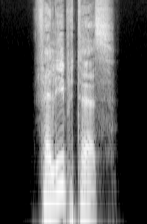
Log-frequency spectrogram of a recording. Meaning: strong/mixed nominative/accusative neuter singular of verliebt
- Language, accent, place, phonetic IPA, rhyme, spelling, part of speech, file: German, Germany, Berlin, [fɛɐ̯ˈliːptəs], -iːptəs, verliebtes, adjective, De-verliebtes.ogg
